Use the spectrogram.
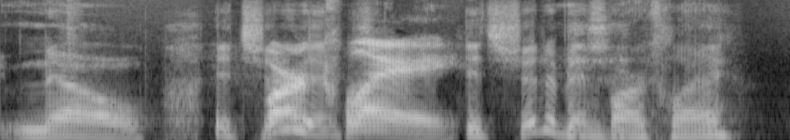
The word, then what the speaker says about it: Barclay: Barkley. No. not Barkley. Barkley. No. It should have been, Barclay.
